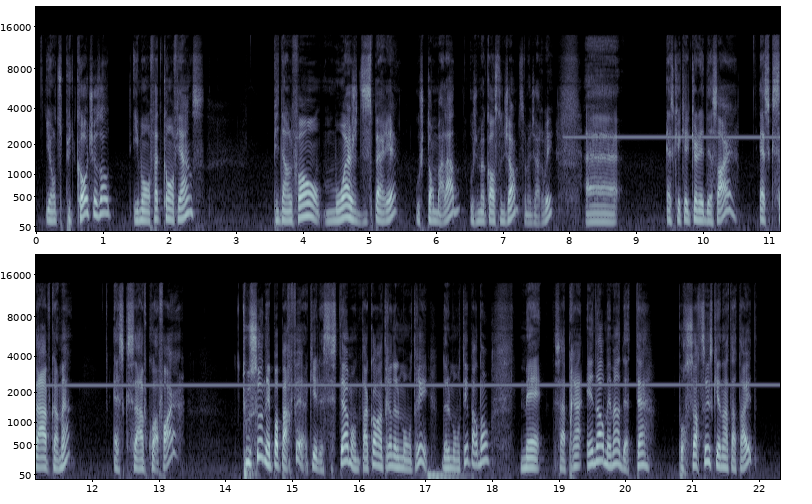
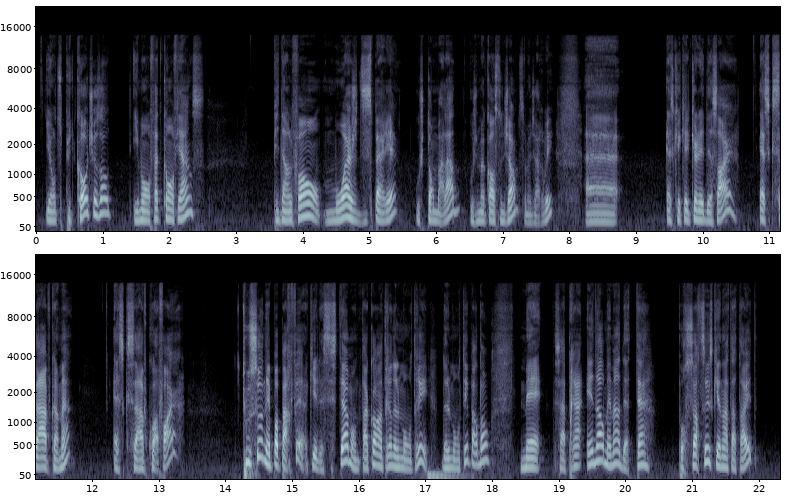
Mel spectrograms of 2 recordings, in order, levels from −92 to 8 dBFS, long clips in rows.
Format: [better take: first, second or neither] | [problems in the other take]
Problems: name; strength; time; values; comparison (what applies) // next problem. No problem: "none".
second | high-pitched whine; noticeable; from 8 s on; 2.5 kHz, 15 dB below the speech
